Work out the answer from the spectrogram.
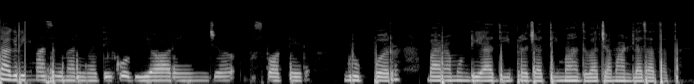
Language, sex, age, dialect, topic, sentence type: Marathi, female, 25-30, Standard Marathi, agriculture, statement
